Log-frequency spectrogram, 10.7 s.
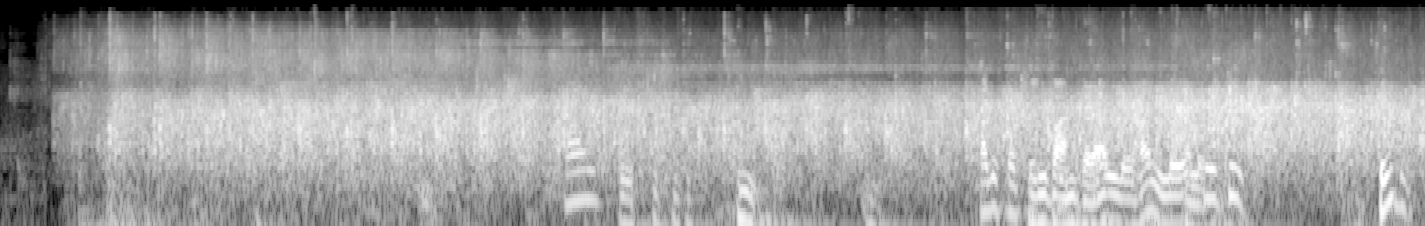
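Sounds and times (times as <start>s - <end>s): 
audience applauding: 0.4s - 10.6s
speech: 4.2s - 6.7s, 7.3s - 9.5s, 10.3s - 10.6s.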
